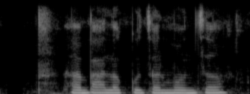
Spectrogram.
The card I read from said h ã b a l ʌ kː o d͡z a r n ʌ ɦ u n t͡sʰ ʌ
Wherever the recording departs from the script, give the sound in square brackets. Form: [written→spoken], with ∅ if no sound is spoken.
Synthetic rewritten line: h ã b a l ʌ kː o d͡z [a→ʌ] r [n→m] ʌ ɦ u n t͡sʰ ʌ

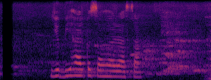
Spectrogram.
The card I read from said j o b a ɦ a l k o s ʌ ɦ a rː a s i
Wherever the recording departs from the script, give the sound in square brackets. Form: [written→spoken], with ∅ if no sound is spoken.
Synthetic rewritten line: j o b [a→i] ɦ a [l→r] k o s ʌ ɦ [a→ʌ] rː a s [i→a]

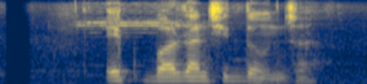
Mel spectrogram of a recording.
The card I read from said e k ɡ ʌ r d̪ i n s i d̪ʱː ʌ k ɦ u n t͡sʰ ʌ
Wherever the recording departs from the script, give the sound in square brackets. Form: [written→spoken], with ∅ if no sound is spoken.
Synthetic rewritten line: e k [ɡ→b] ʌ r d̪ [i→a] n s i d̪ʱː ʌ [k→∅] ɦ u n t͡sʰ ʌ

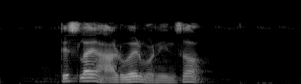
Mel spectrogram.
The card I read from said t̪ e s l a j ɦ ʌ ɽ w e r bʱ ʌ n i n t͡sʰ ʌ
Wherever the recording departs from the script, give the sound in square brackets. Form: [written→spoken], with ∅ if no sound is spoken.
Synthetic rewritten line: t̪ e s l a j ɦ [ʌ→a] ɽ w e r bʱ ʌ n i n t͡sʰ ʌ

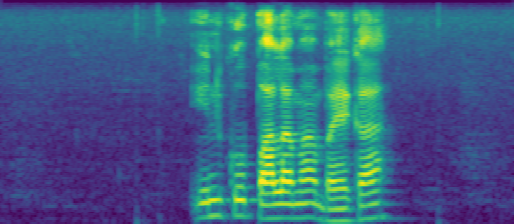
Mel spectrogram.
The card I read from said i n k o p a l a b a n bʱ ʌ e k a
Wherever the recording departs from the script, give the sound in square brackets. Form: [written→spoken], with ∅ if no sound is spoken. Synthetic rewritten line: i n k o p a l a [b→m] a [n→∅] bʱ ʌ e k a

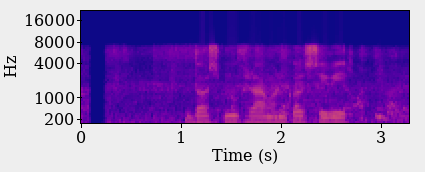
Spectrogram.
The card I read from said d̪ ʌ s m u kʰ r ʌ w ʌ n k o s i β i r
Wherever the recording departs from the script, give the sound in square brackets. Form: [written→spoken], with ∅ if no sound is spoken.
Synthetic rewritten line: d̪ ʌ s m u kʰ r [ʌ→a] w ʌ n k o s i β i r

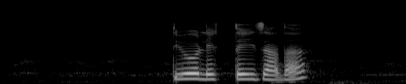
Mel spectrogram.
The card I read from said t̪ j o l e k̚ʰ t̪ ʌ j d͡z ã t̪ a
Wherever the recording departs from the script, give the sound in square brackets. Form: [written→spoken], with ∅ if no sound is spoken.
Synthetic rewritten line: t̪ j o l e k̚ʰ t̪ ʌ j d͡z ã [t̪→d̪] a

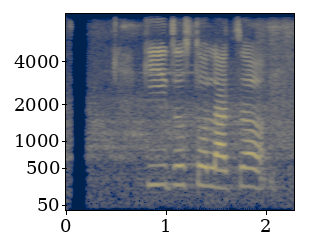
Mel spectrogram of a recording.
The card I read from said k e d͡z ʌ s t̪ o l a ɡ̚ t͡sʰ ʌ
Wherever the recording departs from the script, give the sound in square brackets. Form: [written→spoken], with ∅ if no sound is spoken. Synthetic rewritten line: k [e→i] d͡z ʌ s t̪ o l a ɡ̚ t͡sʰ ʌ

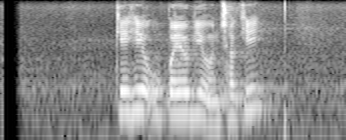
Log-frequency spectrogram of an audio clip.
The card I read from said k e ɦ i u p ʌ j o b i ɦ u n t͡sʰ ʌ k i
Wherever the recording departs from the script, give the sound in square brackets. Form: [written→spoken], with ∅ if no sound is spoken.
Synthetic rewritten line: k e ɦ i u p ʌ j o [b→ɡ] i ɦ u n t͡sʰ ʌ k i

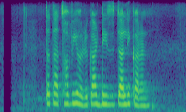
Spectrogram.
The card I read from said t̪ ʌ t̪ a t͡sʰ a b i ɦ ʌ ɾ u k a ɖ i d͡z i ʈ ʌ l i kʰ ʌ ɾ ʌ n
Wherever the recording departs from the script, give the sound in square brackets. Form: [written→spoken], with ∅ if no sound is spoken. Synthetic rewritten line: t̪ ʌ [t̪→t̪ʰ] a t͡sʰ [a→ʌ] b i ɦ ʌ ɾ u k a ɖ i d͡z i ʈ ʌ l i [kʰ→k] ʌ ɾ ʌ n

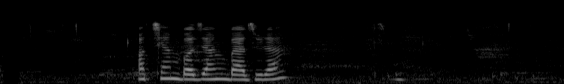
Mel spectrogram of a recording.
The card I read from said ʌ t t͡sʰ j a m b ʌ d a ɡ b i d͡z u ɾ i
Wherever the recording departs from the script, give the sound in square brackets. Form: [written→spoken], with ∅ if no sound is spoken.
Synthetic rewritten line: ʌ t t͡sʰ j a m b ʌ [d→d͡z] a [ɡ→ŋ] b [i→a] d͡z u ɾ [i→a]

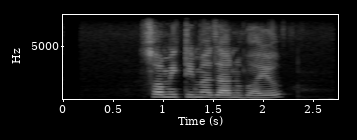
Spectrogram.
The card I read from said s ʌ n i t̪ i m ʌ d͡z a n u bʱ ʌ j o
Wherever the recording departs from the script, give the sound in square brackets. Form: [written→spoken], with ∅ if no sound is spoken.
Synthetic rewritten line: s ʌ [n→m] i t̪ i m [ʌ→a] d͡z a n u bʱ ʌ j o

